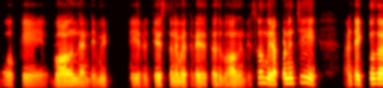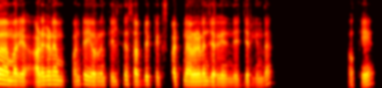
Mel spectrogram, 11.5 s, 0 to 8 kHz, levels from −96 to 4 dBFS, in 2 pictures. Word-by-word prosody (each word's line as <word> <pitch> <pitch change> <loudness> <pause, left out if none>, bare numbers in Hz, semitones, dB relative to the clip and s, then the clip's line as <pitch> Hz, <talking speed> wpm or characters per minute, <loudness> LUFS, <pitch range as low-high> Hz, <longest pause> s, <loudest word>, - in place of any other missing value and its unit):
Okay. 120 -1 -9 0.4
బావుందండి. 115 -2 0
Mid 115 0 -10 0.3
తీరు 115 -1 -8
చేస్తున్న 120 +2 -1
మెథడేదైతే 115 0 -2
అది 130 - -7
బాగుంది. 115 0 -3
సో, - - -16
మీరప్పటినుంచి 175 +4 +4 0.6
అంటే, - - -3
ఎక్కువగా 170 0 +5 0.2
మరి 125 -1 +3 0.2
అడగడం 140 +4 +4 0.2
అంటే, 135 +4 -7
ఎవరికైన 125 0 -2
తెలిసిన 130 +3 -8
సబ్జెక్ట్ 125 +2 -2
ఎక్స్పర్ట్‌ని 130 +1 -4
అడగడం 120 +2 +4
జరిగింది 110 -1 -2
జరిగిందా? 115 -1 -8 1.3
ఓకే. - - -6
120 Hz, 120 wpm, -23 LUFS, 115-135 Hz, 1.3 s, ఎక్కువగా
